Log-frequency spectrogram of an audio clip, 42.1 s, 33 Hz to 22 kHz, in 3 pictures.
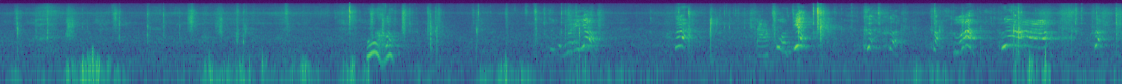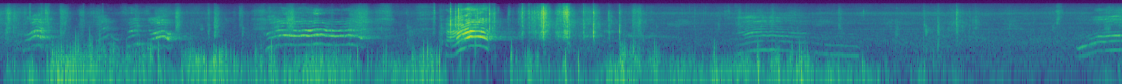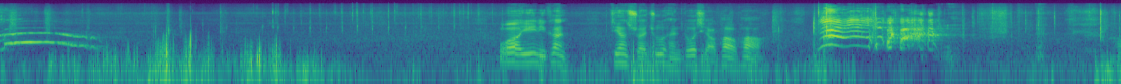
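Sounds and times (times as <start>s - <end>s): children squealing and shrieking: 27.5s - 29.4s, 38.3s - 39.9s.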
